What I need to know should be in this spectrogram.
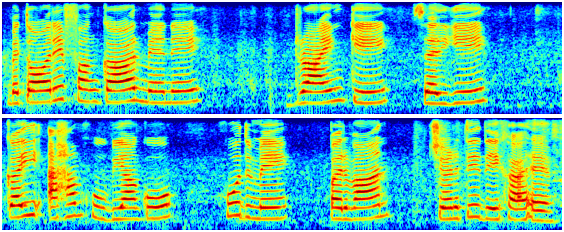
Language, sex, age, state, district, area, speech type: Urdu, female, 18-30, Bihar, Gaya, rural, spontaneous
